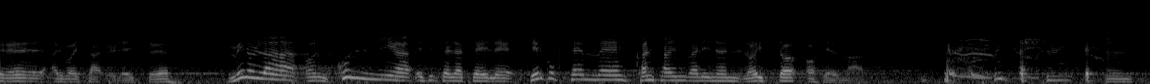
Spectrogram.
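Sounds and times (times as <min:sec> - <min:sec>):
speech: 0:00.0 - 0:11.4
person coughing: 0:09.4 - 0:11.4
raspy voiced throat clearing: 0:09.4 - 0:11.4.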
